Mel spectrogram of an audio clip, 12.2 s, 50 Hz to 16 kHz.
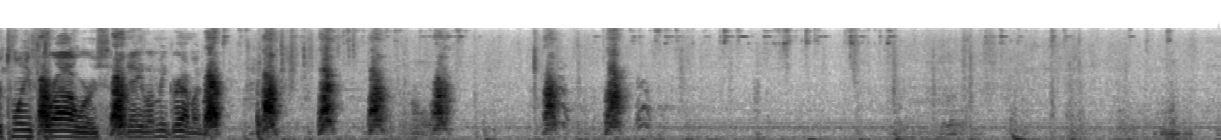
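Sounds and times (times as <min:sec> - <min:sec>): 
speech: 0:00.0 - 0:02.7
hum: 0:00.0 - 0:12.2
dog barking: 0:00.3 - 0:04.7, 0:05.4 - 0:06.8.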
